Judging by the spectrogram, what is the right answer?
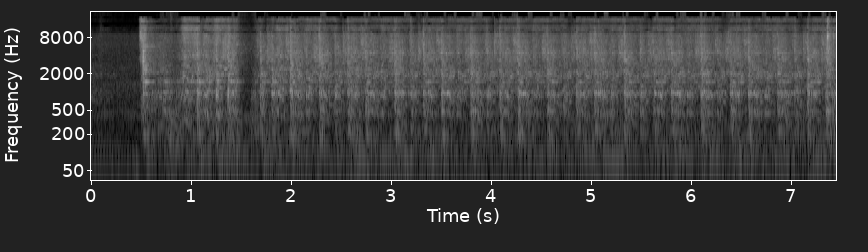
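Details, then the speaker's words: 1932 Ford Highboy Roadster, built 383 roller V8 newly fitted with eight-stack EMPI HPMX IDF carbs on a Pierce manifold: starter cranks unevenly for several seconds without catching; owner suspects flooding; later adjusted and it ran. "might have flooded it"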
